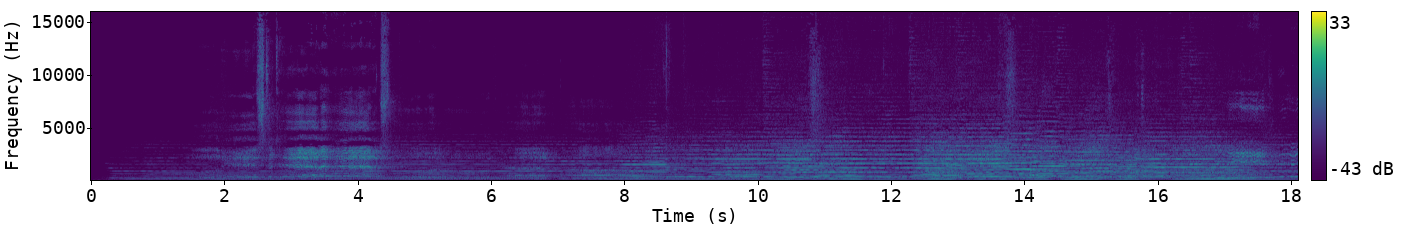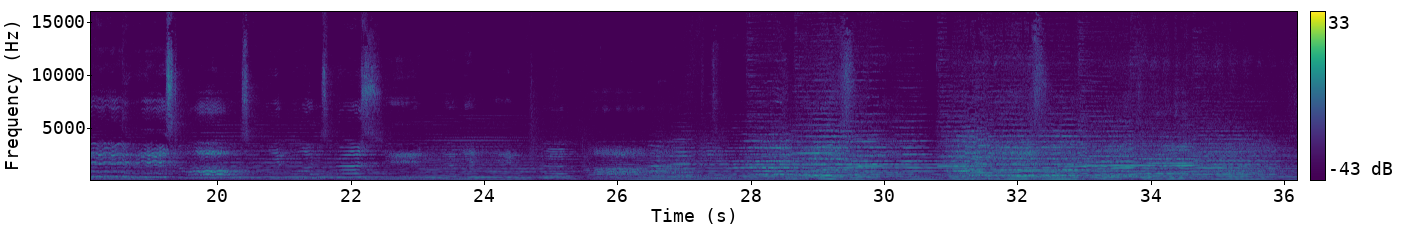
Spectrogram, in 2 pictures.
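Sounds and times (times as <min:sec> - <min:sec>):
recitative singing: 0:01.0 - 0:36.1.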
